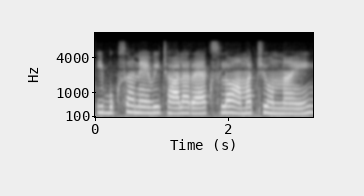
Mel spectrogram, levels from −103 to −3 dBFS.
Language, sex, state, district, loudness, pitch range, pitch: Telugu, female, Telangana, Hyderabad, -16 LUFS, 210-235 Hz, 225 Hz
